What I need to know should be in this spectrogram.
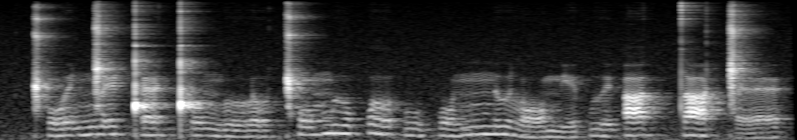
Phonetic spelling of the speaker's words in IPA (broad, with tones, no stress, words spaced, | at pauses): ǁʰo˩˧e̯ ŋ͡ǁe˧ǃʼɛ˧˩ǃʼɤ˧˩ŋ lːɤ˩˧ǁʰo˥ mɯ˥˧o̯pɤ˥˧ʔu˧˩po˧ nːɯ˥˧lɔ˩˧mʲe˩˧pɯ˧e̯ ʔa˥tːa˥˧ ǁɛ˩˧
